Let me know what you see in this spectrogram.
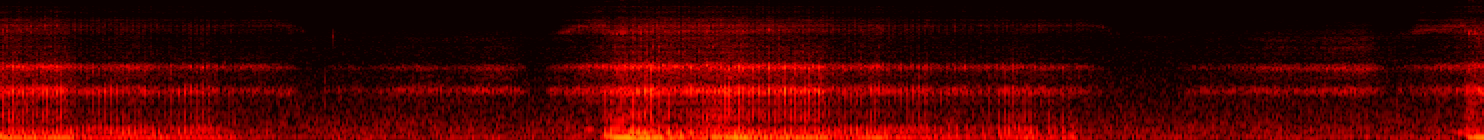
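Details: Adult woman sleeping in real time, very tired: low, rumbling snores on each in-breath about every four seconds over a steady background hum; snoring.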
